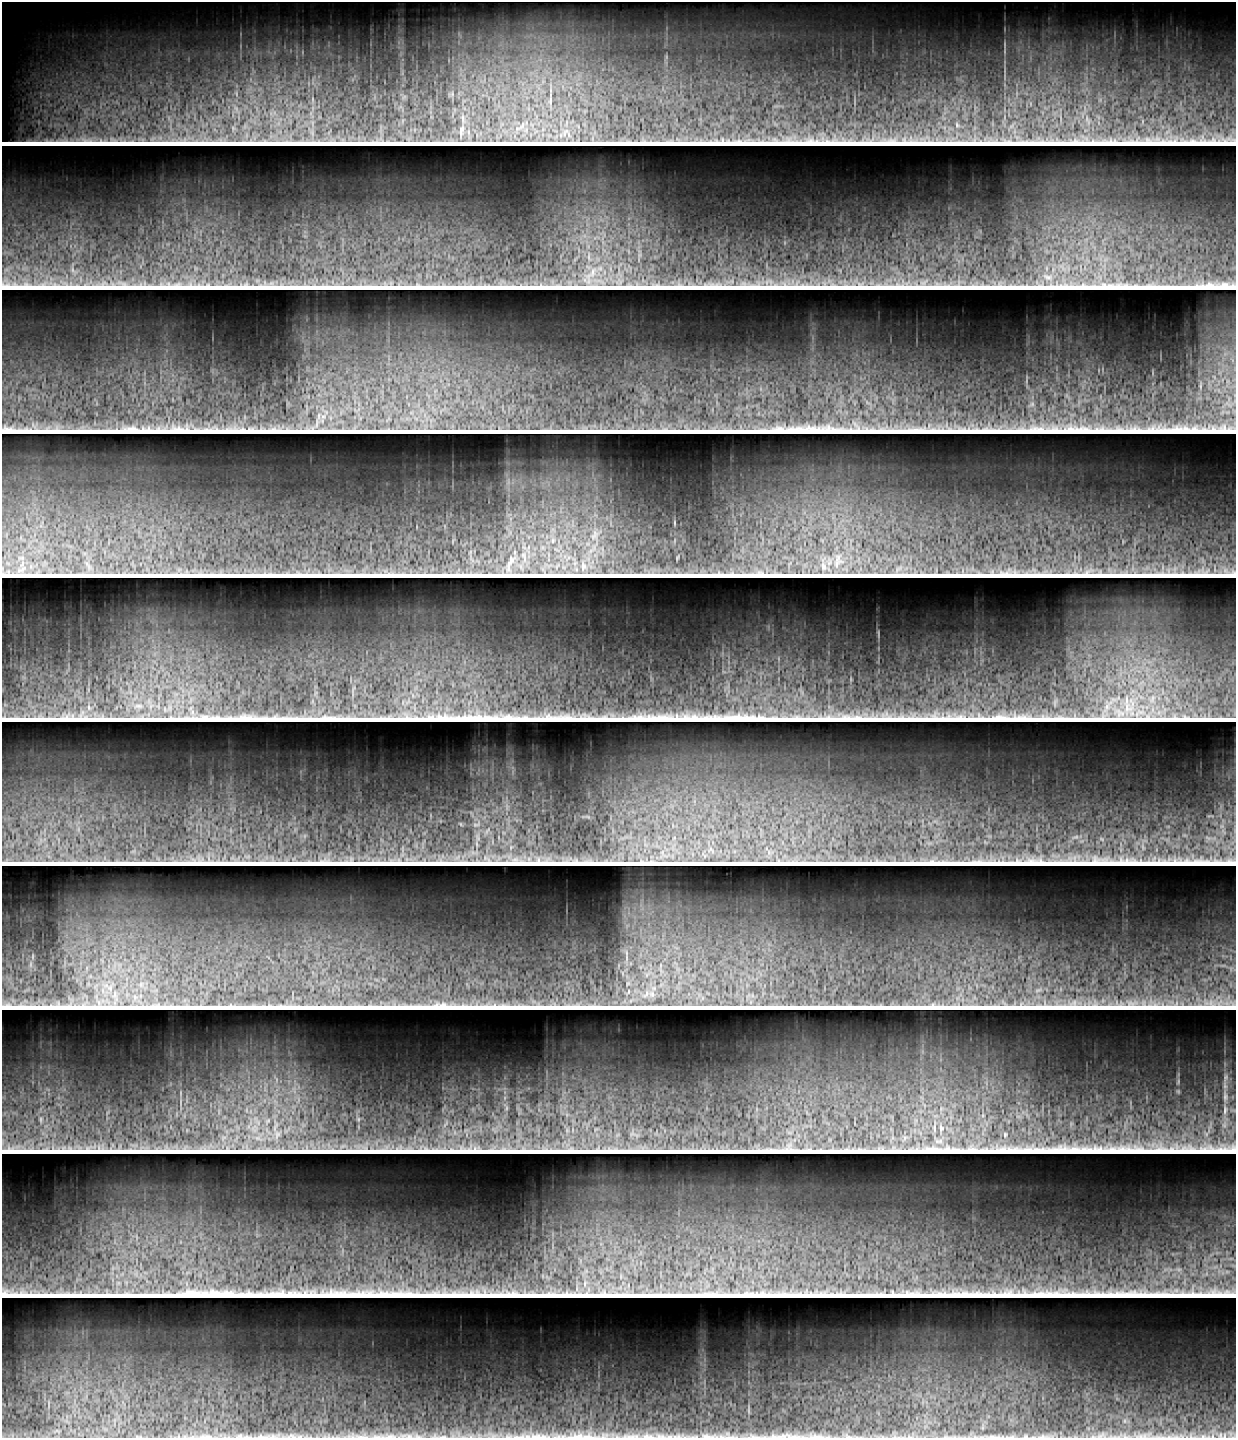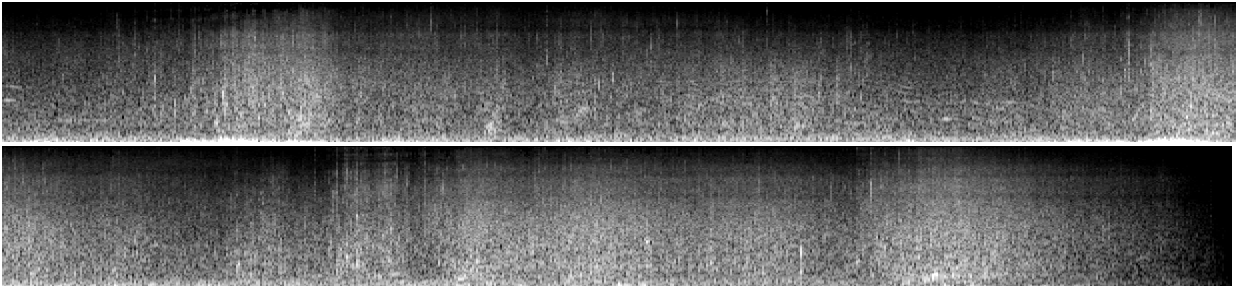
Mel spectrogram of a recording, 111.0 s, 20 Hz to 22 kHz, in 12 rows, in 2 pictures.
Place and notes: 池西碼頭, Xiyu Township - Small fishing port pier
Small fishing port pier, Sound of the waves
Zoom H6+Rode NT4
Penghu County, Xiyu Township, 22 October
